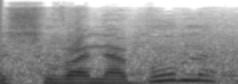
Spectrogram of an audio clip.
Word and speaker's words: Suvarnabhumi: Alors ça s'écrit Suvarnabhumi, mais ça se prononce Suvarnabhumi.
